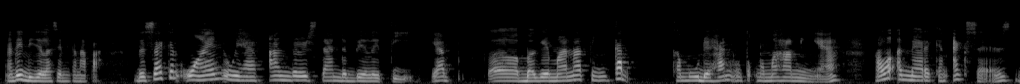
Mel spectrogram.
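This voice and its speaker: A woman's voice: on the low side, darkish tone. A young woman from Indonesia teaching an English pronunciation lesson, mixing two languages and asking herself questions. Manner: explains in two languages, asks and answers her own questions, many "ya kan" tags. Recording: dull lo-fi recording.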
